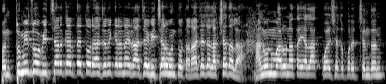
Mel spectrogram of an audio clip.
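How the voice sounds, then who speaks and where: A man's voice: very high-pitched, fairly even intonation, quick pace, fairly bright tone. A man preaching a devotional sermon, telling a folk story animatedly and throwing rhetorical questions at the audience. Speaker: kirtan preacher.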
